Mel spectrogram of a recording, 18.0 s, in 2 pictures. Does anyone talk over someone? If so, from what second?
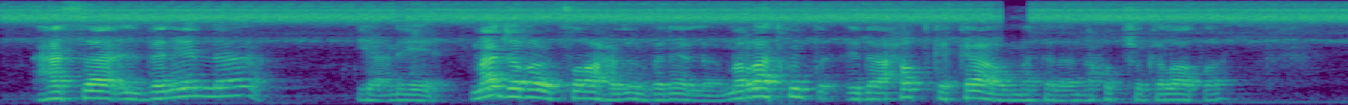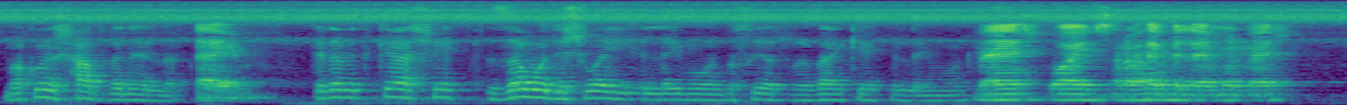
none

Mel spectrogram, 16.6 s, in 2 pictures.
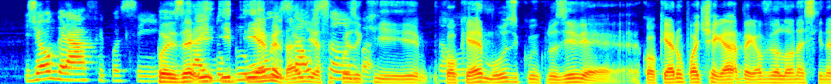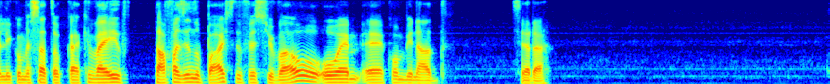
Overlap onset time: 1.6 s

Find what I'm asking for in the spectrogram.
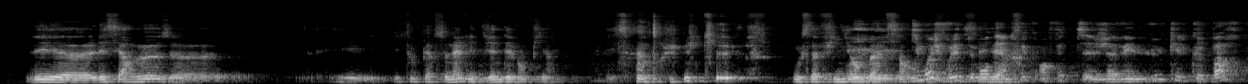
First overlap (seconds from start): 8.4 s

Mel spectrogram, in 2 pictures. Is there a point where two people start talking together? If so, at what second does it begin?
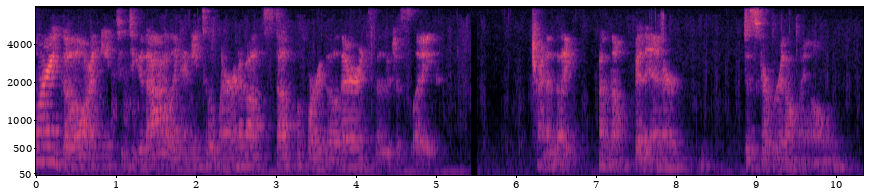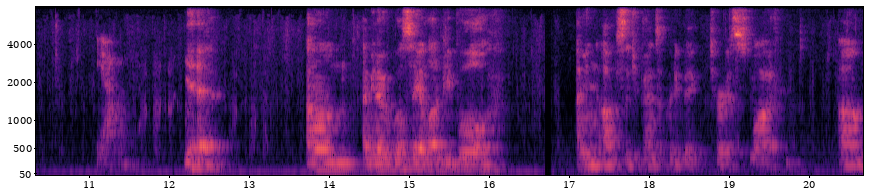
none

